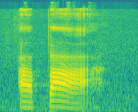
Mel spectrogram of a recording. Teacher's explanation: start from a fully voiced plosive, say Abba, making sure that the voicing continues throughout the closure. Now say this sequence slowly, making the closure last as long as you can, while while maintaining strong vocal folds vibrations.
